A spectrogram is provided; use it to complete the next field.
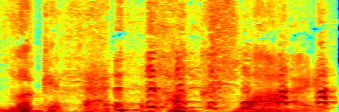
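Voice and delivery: reverent, awed tone.

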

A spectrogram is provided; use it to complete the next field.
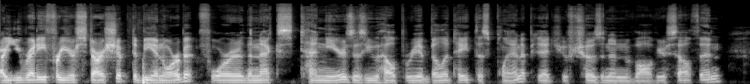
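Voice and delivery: ordinary delivery

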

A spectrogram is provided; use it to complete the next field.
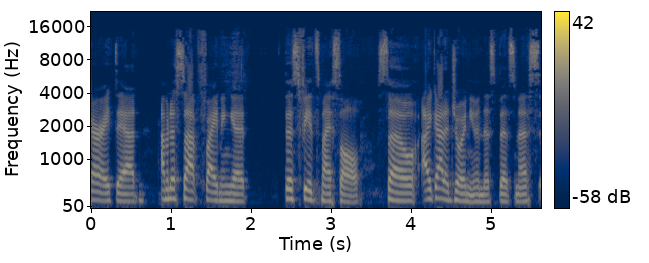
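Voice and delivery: normal talking voice

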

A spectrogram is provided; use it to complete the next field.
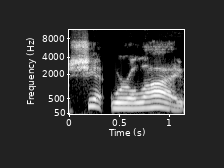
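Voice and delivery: put-on happy shout. Recapping a movie scene after an explosion, imitating Jimmy's happy yell. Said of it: "who yells out".

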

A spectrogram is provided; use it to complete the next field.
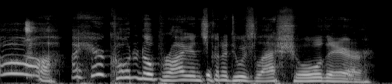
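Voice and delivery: chatty, lilting, sing-song put-on Irish accent. Retelling talking to the guy at the box office in an Irish accent. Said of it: "I start talking in an Irish accent".

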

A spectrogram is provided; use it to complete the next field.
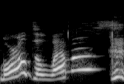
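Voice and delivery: very high shriek, rising at the end. Retelling what they scream at the screen: screaming with a rising question. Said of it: "screaming it with a question mark at the end".

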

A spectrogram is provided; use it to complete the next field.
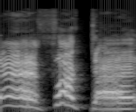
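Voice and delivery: squeaky, very high, dismissive brush-off tone. Imitating the wife's dad turning down an outing: imitating wife's dad. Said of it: "And he goes".

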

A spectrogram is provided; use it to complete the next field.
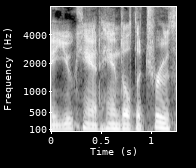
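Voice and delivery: ordinary talk

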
